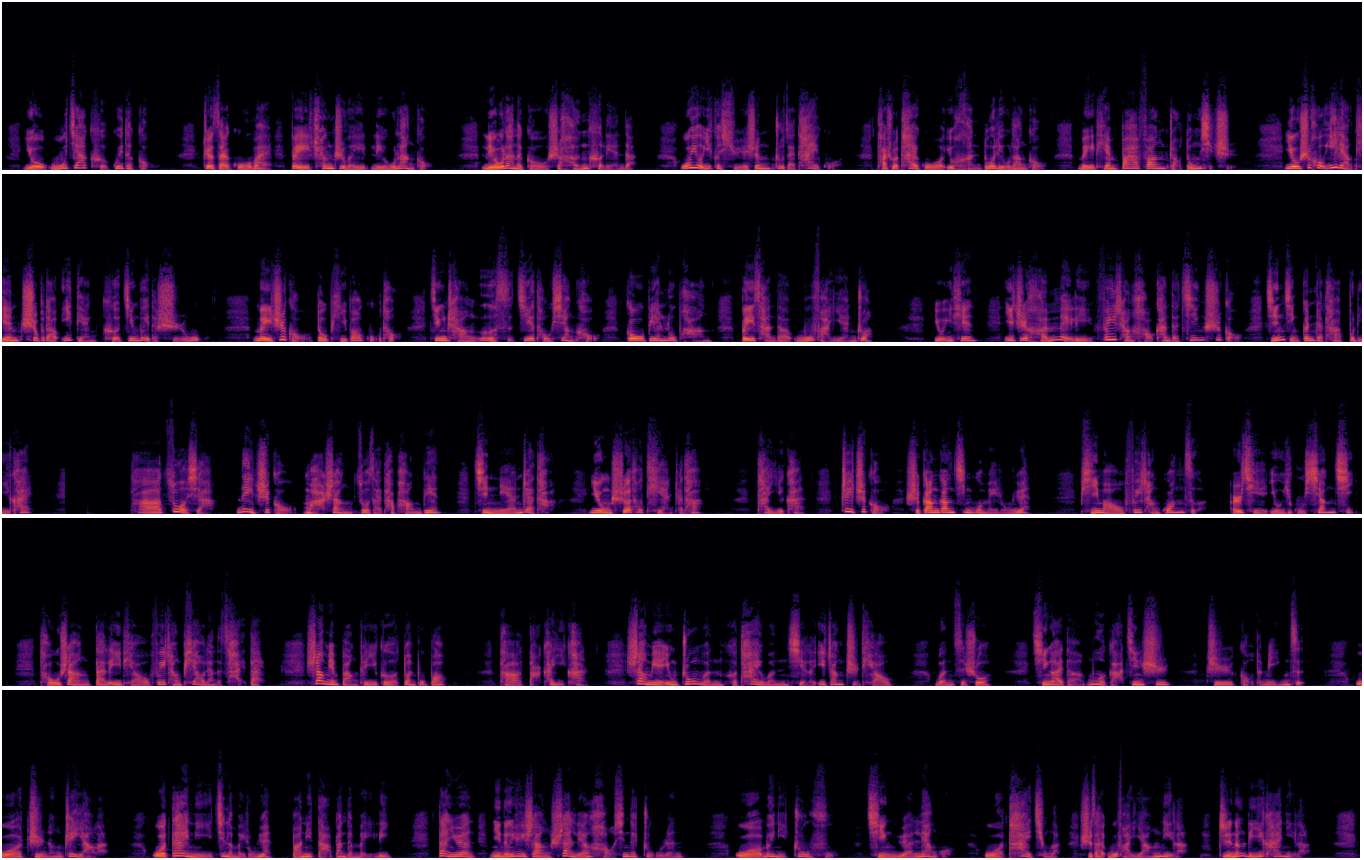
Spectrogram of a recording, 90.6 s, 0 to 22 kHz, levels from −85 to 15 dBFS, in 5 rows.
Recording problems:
uneven, jittery; strongly; from 2.5 s to 1:29

